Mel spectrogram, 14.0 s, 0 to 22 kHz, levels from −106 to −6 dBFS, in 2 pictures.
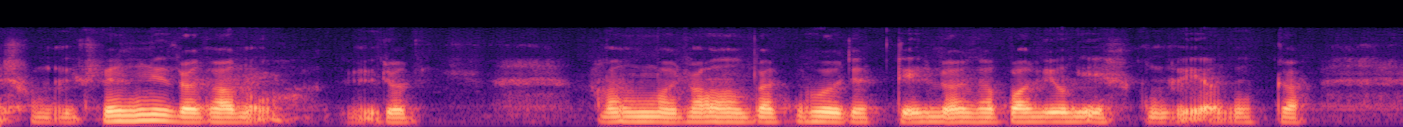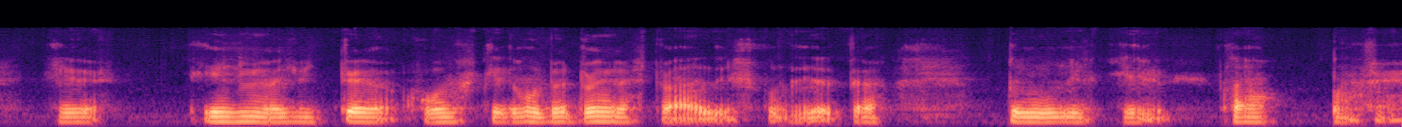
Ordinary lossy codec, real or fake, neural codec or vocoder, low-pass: none; fake; autoencoder, 22.05 kHz, a latent of 192 numbers a frame, VITS, trained on one speaker; 9.9 kHz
